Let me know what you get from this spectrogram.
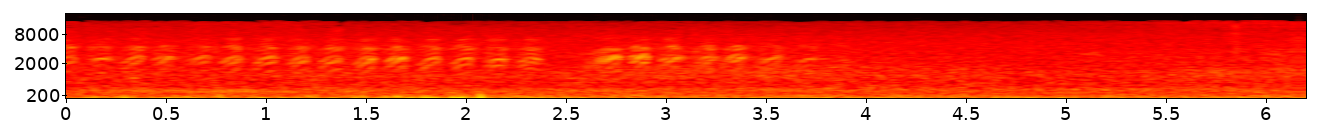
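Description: A bird calling in quick runs of short chirps, about five a second, pausing briefly and calling again until about three and a half seconds in, over a low rumble with a stronger low thump about two seconds in.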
